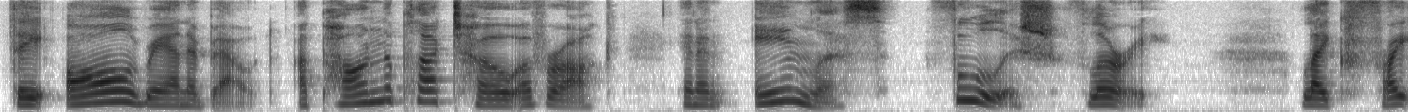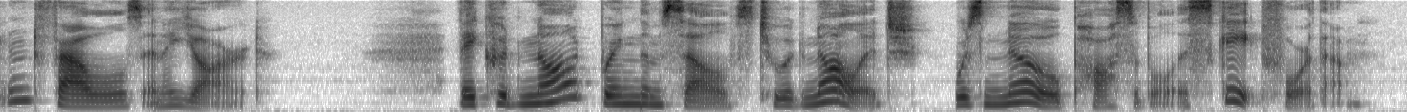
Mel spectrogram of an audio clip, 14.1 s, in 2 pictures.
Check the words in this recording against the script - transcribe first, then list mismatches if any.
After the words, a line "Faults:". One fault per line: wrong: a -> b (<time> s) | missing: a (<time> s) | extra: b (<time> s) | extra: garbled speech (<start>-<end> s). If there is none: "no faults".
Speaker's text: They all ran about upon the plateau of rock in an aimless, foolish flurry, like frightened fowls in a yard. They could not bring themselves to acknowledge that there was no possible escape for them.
They all ran about upon the plateau of rock in an aimless, foolish flurry, like frightened fowls in a yard. They could not bring themselves to acknowledge was no possible escape for them.
Faults:
missing: that there (11.6 s)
